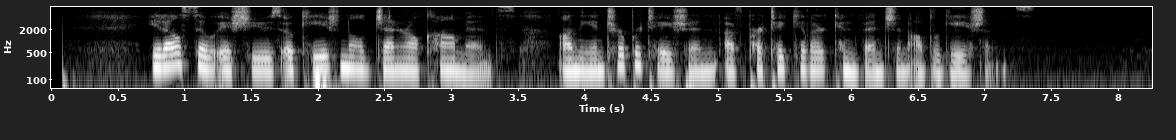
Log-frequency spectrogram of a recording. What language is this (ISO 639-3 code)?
eng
